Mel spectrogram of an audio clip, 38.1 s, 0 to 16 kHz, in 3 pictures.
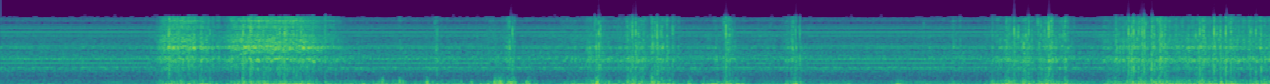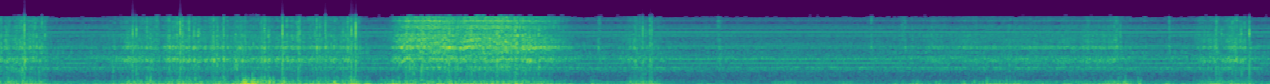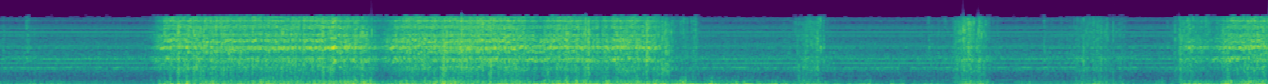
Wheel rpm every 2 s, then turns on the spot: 10, 70, 10, 20, 10, 40, 30, 40, 130, 10, 0, 30, 10, 100, 160, 110, 0, 10, 50.
4-8 10-12 14-16 18-20 24-26 34-36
